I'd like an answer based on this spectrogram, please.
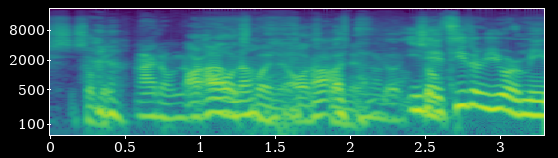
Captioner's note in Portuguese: risos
